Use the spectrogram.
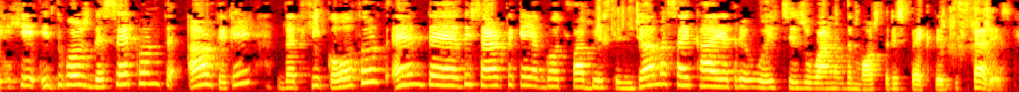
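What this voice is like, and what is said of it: Greek accent. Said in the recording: “Forgive our Greek accent”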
